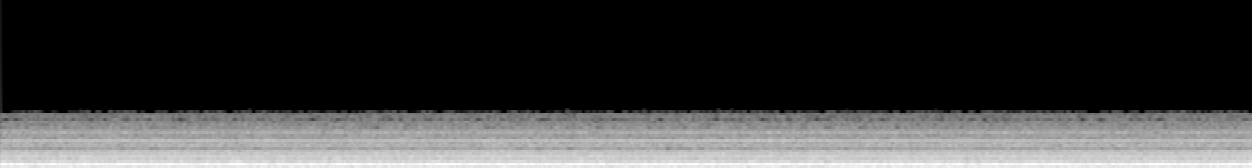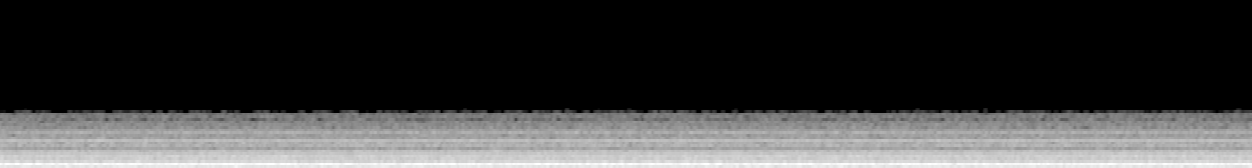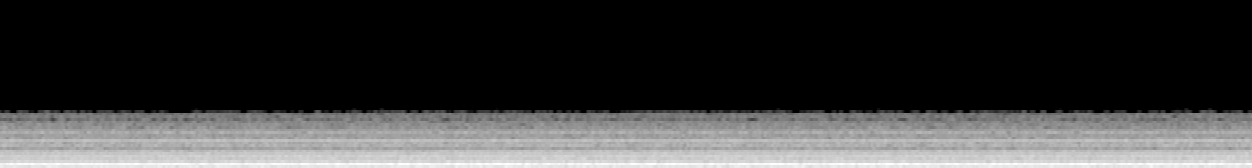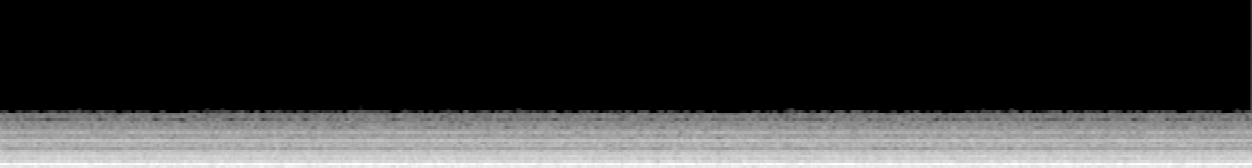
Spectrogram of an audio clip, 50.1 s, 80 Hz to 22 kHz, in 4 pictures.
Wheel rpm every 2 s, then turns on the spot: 0, 0, 0, 0, 0, 0, 0, 0, 0, 0, 0, 0, 0, 0, 0, 0, 0, 0, 0, 0, 0, 0, 0, 0, 0.
none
